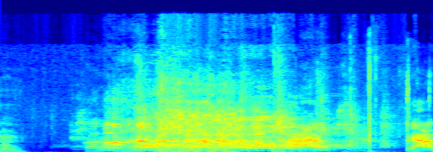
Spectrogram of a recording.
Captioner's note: all laughing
